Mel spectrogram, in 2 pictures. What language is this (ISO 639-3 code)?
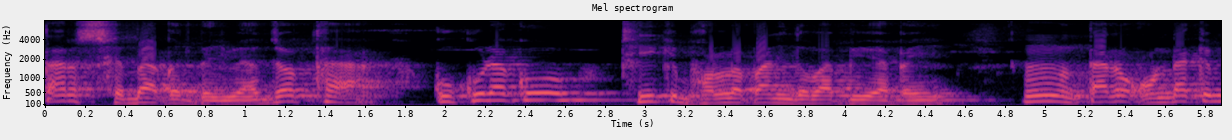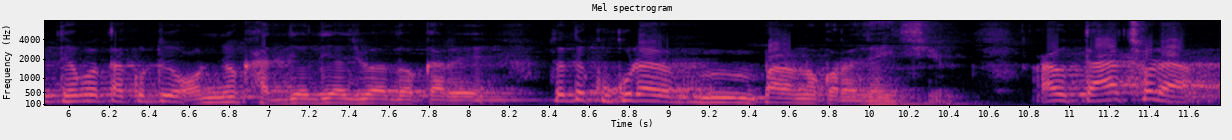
ori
